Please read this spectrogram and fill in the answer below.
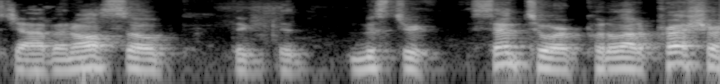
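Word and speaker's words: Centor: Is it Cantor? Is that how you pronounce his name? Centaur, I'm sorry.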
